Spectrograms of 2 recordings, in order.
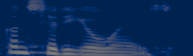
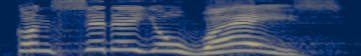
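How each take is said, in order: First: The phrase is said flatly, without exclamation. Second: The phrase is said forcefully, like an exclamation. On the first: It is a mild suggestion. The speaker calls it wrong. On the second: It is an urgent command. The speaker calls it right. "Exclamation mark"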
